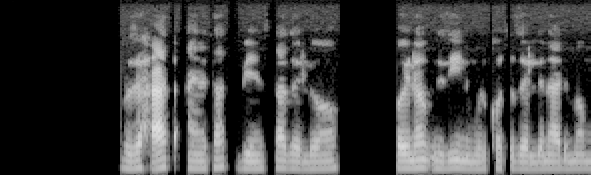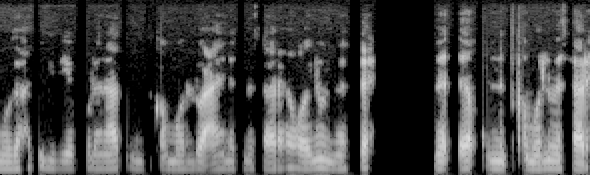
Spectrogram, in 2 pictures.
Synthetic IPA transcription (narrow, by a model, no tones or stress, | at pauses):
buzuħat̪ʕajnɐt̪ʰat̪̚bensazɐlːɐ | kʰo̞jno̞mʔɨzinɨmɨɾkʰot̪ʰozɐlːɐnad̪ɨmːamɐzuħt̪ʰiɡize̞bkʰulɐnat̪ɨnːɨt̪ʼɨkʼːɐmɐlːuʕa̰jnɐt̪̚mɐsaɾħkʰo̞jnunɨmɐft̪ɨħ | mɐt̪ʼɐkʼɨnːɨt̪ʼɨ̥kʼːɐmɐlːumɐsaɾɨħ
